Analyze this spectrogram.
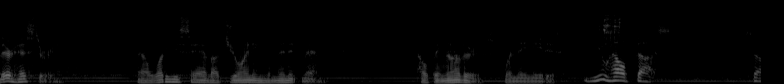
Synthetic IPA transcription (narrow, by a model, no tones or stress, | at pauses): ðə˞ɦɪstḭ | naʊwʌt̚d̥ɨjɨseɪɨbaʊt̚d̥ʒ̥ɔ̃ɪ̃ñɪ̃ŋðɨmɪ̃nɨt̚mɛ̰̃n | hɛlˠpɪ̃ŋʌðə̰˞z̥wə̃nðeɪniɾɨ̰d̥ | jɨɦɛlˠp̚tʌs | s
